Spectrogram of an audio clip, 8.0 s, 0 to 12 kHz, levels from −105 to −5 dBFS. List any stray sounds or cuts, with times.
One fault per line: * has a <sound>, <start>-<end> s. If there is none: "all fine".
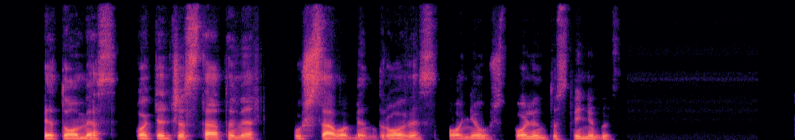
all fine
